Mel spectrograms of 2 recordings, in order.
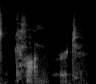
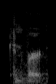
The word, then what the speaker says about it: convert: So let's look for, I guess, convert. I guess it'd actually be convert, not convert. Don't know why I put so much emphasis on the wrong syllable.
